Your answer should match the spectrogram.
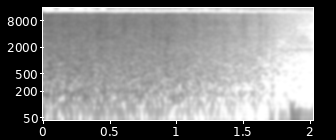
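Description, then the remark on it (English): A steady, dense hiss of rain falling on a grave and its headstone, fairly soft and even, gradually fading away over a couple of seconds with no voices present. “But the rain keeps coming down.”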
